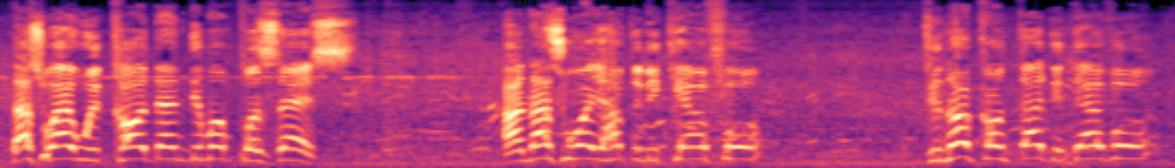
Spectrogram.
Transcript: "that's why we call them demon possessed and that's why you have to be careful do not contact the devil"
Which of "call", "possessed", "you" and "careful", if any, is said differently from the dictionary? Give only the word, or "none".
possessed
